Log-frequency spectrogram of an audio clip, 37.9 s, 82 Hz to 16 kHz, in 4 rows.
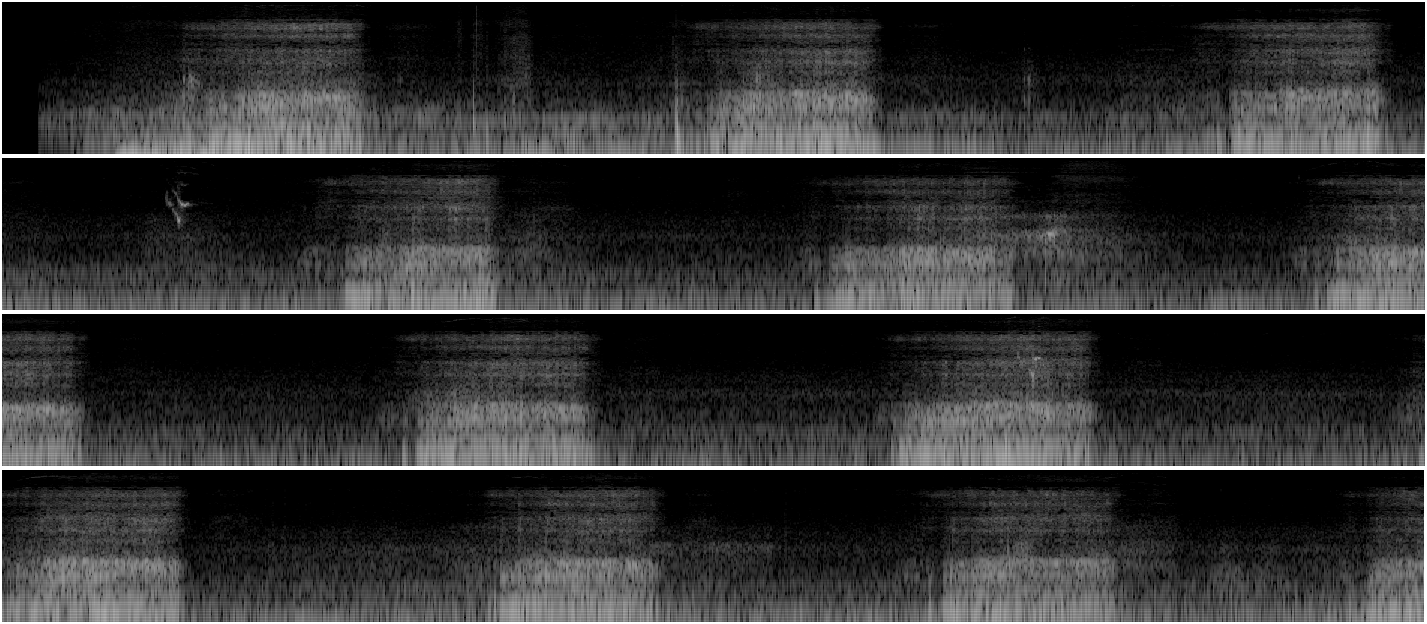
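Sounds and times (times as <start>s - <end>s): man snoring: 1.2s - 2.5s, 4.6s - 5.9s, 7.9s - 9.3s, 11.5s - 12.8s, 14.8s - 16.3s, 18.2s - 19.6s, 21.6s - 23.0s, 24.9s - 26.3s, 28.3s - 29.7s, 31.7s - 32.9s, 34.5s - 36.0s, 37.4s - 37.9s.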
